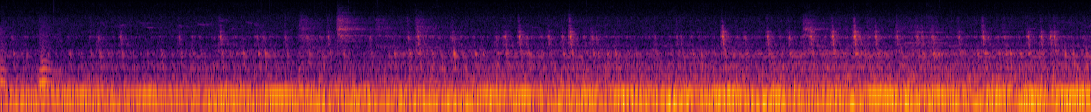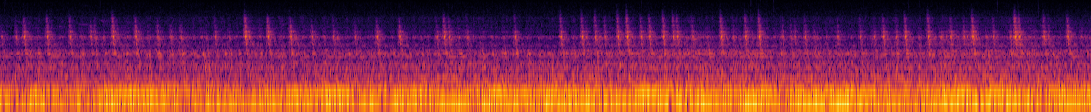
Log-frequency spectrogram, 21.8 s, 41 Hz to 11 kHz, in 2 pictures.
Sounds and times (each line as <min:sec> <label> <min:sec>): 0:00.0 high tension cable 0:00.6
